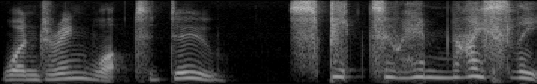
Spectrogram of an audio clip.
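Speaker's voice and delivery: plain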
